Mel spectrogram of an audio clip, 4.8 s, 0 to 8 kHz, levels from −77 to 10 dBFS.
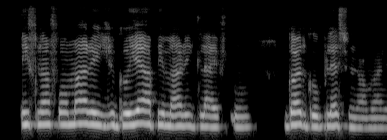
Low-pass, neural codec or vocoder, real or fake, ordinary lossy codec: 7.2 kHz; codec, 16 kHz, 4.8 kbps, FACodec; fake; none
